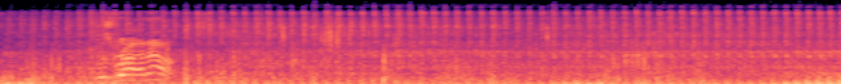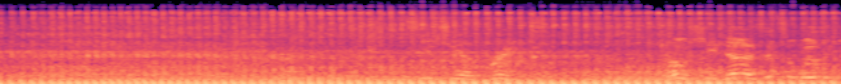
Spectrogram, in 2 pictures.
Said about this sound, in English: Get down there by that exhaust and let them hear that thump, folks.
